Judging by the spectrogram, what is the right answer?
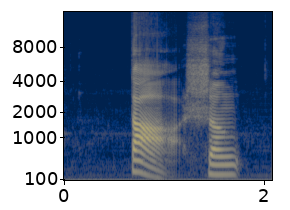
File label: "dasheng", Chinese; 大 声; loudly; adverb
